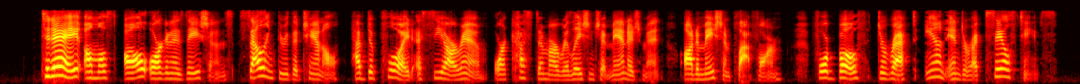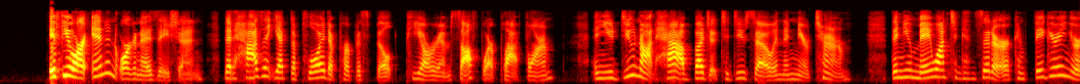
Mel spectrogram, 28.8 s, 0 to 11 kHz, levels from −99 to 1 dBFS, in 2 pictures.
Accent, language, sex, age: American, English, female, 20-39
